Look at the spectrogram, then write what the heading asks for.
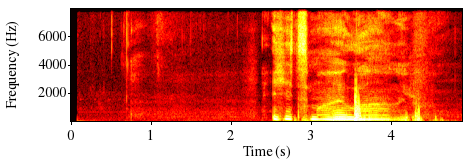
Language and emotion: Russian, neutral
